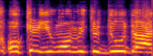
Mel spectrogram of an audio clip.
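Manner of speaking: put-on babyish, petulant, derisive sulky-child voice. Arguing with another speaker and mimicking their reply: mocking childish imitation. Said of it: "As if you're a child".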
